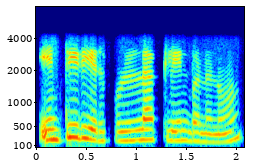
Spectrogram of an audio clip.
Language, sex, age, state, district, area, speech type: Tamil, female, 45-60, Tamil Nadu, Nagapattinam, urban, conversation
